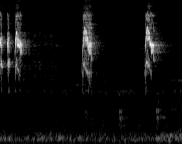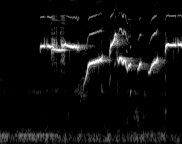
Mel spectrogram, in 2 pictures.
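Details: Oriental magpie-robin singing with sparrow-call filling: three separate harsh chirps, then a loud run of sweet whistles that rise, fall and flick in varied slurs.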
